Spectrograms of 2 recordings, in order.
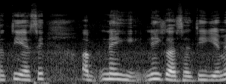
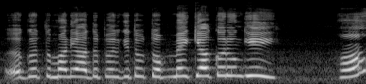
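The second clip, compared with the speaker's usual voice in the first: scolding boss; 5 semitones higher, 4 dB louder than usual. Pretend. Boss refuses the maid.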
